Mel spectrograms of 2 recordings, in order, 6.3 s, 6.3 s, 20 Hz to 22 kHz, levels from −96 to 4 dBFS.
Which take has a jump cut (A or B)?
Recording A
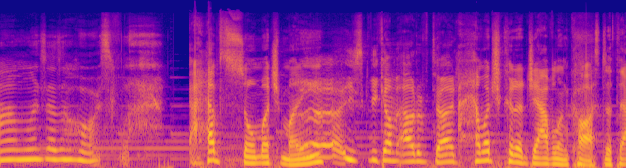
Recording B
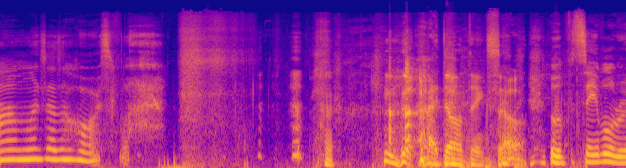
A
